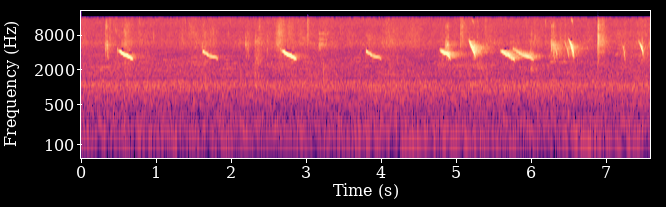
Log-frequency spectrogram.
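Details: Juvenile Eurasian crag martins receiving food beside the Walensee, Switzerland, give sharp, high, downslurred chirps, spaced at first about once a second, then bunching into a quicker run near the end against faint constant background noise.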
